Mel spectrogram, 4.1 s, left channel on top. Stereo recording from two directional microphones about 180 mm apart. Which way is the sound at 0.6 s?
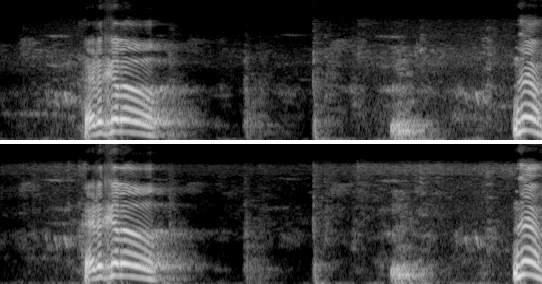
35° right (ahead or behind).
